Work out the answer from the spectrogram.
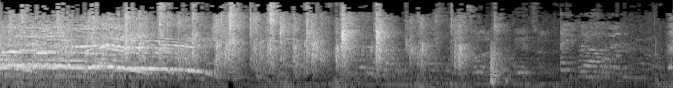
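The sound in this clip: Audience clapping and cheering greet a cabaret act as a voice finishes the introduction over the start. A loud, dense patter of claps then thins out and fades.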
